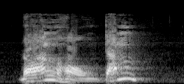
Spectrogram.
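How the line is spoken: Panicked cry. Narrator (Vietnamese): Phong Tăng Nhất Phàm kêu lên một tiếng thất thanh

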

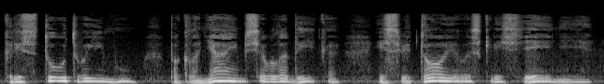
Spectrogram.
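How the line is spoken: Soft chanting to oneself. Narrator (Russian): напевал тихо, как про себя

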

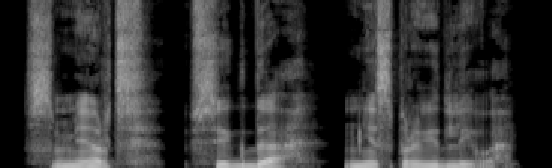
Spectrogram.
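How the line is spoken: Very quiet. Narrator (Russian): очень тихо отозвался Вербин

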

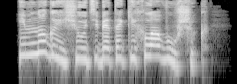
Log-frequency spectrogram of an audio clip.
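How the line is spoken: Shouted. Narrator (Russian): крикнула ведьме Дарина

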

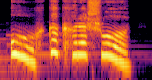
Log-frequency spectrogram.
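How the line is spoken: Little leaf exclaiming. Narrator (Russian): воскликнул один листочек

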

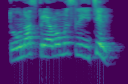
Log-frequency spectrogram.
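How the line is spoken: Mocking chuckle. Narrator (Russian): хмыкнул один из милиционеров

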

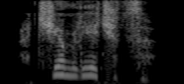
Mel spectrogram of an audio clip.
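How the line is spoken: Whispered question. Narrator (Russian): спросила почему-то шепотом

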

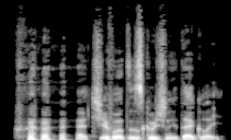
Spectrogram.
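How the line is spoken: Laughing. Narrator (Russian): засмеялся Морецкий

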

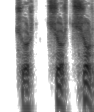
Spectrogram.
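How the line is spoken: Muttering. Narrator (Russian): бормотал Элтон, явно не зная, как поступить

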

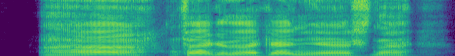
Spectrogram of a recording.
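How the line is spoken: Laughing loudly. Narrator (Russian): захохотал он

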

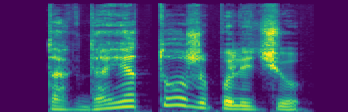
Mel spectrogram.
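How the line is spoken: Girl's exclamation. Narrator (Russian): воскликнула девушка

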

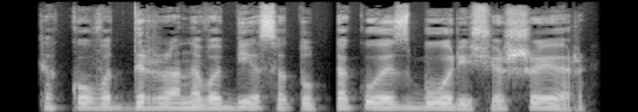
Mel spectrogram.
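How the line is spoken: Through gritted teeth. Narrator (Russian): осведомилась я сквозь зубы

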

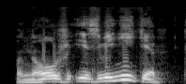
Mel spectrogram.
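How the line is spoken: Shout. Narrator (Russian): крикнул

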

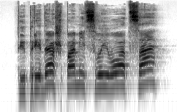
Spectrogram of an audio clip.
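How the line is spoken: Shout. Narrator (Russian): выкрикнул кто-то

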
